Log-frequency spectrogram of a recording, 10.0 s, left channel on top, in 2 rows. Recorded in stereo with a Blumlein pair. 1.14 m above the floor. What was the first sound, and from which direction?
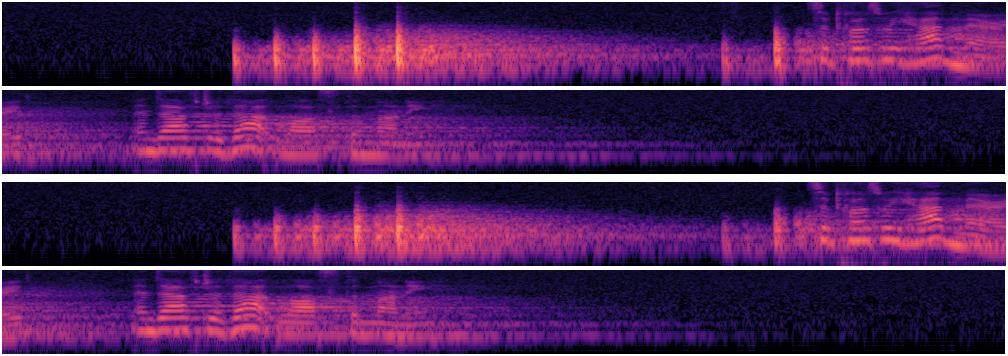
Knocking, 25° left.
